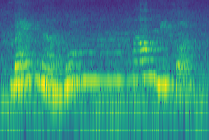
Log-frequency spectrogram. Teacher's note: ada huruf mim sukun bertemu mim, sehingga bacaannya digabung dan menghasilkan bacaan dengung · Hukumnya yang lain idgham mim, yaitu setiap mim sukun bertemu mim. Cara membacanya dengan memasukkan ke dalam huruf setelahnya sehingga berharakat seperti tasydid. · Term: idgham mithlai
